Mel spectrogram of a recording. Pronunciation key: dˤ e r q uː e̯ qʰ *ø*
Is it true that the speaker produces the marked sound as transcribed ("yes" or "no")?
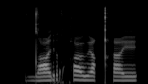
no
